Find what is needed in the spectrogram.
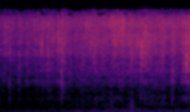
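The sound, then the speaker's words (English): Green beans, ground turmeric and other ingredients sizzle while being stirred around a hot pan: a steady, fairly faint hiss of frying with soft scraping movements, with no voices. “So I'm just going to continue moving everything around that pan, never stop moving.”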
